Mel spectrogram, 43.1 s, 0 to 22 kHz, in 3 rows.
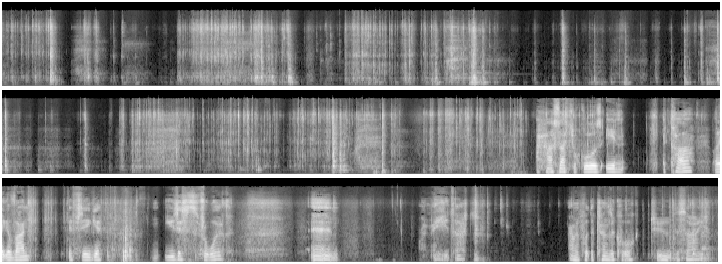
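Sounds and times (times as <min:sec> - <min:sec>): plastic packaging crinkling: 0:00.0 - 0:01.9, 0:03.5 - 0:09.8, 0:16.7 - 0:31.6, 0:41.9 - 0:43.0.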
